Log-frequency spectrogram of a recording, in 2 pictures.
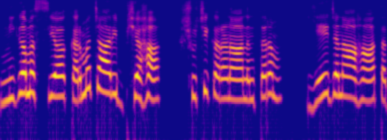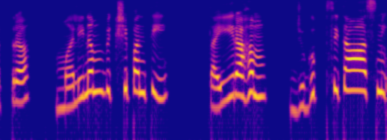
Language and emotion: Sanskrit, disgusted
